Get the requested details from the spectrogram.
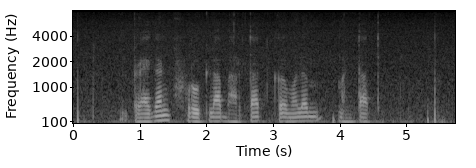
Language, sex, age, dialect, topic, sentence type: Marathi, male, 36-40, Northern Konkan, agriculture, statement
